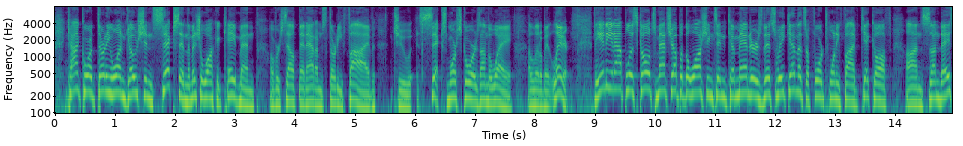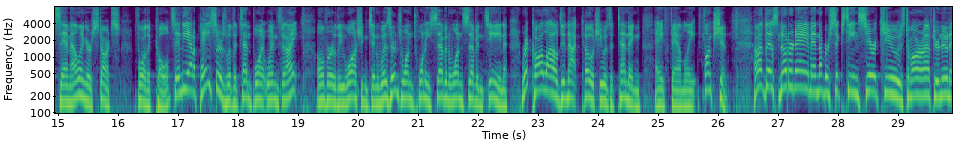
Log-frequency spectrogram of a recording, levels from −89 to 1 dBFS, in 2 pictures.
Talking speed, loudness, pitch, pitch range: 165 wpm, -20 LUFS, 175 Hz, 145-215 Hz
